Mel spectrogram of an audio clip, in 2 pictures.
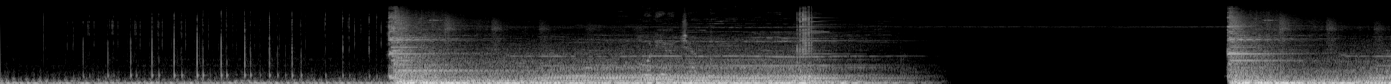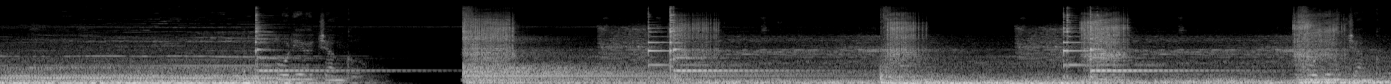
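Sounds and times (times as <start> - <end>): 
art house experimental horror trailer music: 3.9 - 9.4, 12.3 - 17.8, 18.5 - 27.8.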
